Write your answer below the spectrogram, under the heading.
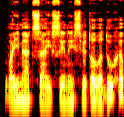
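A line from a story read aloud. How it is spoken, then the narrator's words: Whispered. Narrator (Russian): прошептал Редзян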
